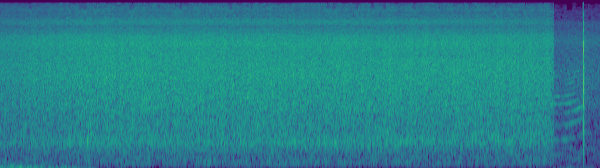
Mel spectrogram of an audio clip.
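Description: A forest stream in rural Haiti rushes with a steady, full broadband wash of flowing water that holds constant for several seconds, then briefly drops away near the end.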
